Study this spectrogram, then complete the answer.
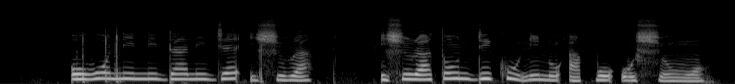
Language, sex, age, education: Yoruba, female, 15-29, secondary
